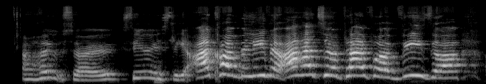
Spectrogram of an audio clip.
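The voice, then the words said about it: London accent. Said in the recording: “I sound like the most person, like London. You listen to my accent”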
